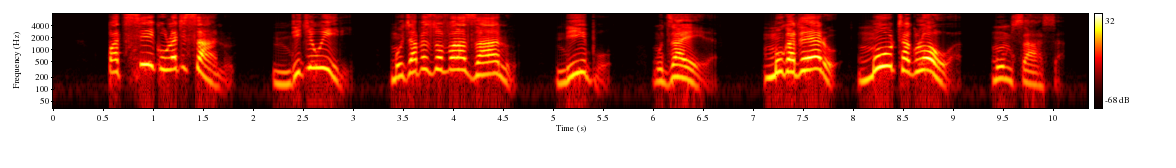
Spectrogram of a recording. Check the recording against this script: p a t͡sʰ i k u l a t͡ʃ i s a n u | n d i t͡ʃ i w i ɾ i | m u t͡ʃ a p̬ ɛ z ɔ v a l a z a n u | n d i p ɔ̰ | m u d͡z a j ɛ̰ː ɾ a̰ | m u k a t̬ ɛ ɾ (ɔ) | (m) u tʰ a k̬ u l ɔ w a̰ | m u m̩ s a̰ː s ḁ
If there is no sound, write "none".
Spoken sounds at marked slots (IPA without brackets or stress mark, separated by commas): ɔ, m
